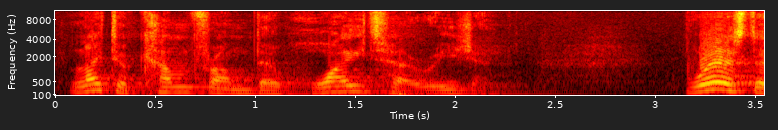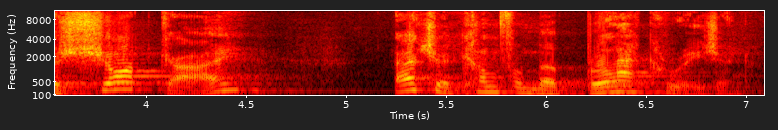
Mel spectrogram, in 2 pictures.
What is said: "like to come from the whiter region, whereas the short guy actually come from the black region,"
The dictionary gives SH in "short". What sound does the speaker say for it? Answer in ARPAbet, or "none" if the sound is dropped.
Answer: SH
